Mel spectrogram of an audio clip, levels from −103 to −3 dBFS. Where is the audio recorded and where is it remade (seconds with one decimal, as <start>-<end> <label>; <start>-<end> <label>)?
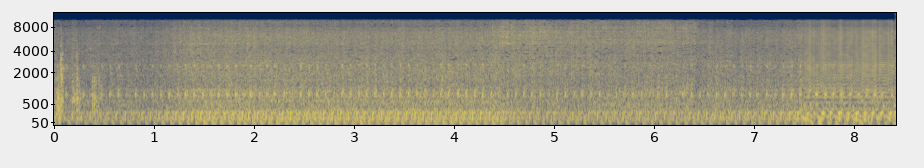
0.0-7.5 recorded; 7.5-8.4 remade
